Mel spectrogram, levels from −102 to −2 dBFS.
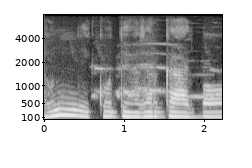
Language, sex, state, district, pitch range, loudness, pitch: Chakma, male, Tripura, West Tripura, 125-135 Hz, -15 LUFS, 125 Hz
